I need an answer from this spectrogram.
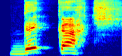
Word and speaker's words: Descartes: sobrenome do matemático francês renê de cá apesar de escrever descartes né esse essa aqui é mudo entraram é renée de cá ele que criou esse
